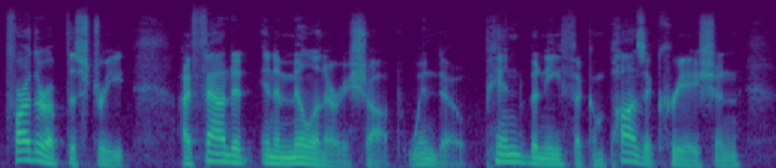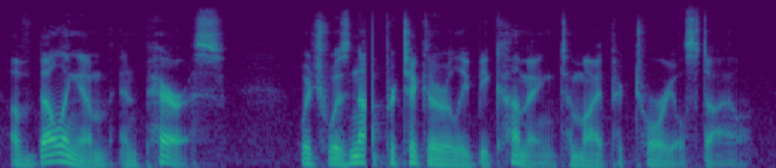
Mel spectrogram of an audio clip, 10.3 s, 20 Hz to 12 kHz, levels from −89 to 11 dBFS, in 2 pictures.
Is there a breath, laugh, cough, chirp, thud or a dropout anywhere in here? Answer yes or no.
yes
